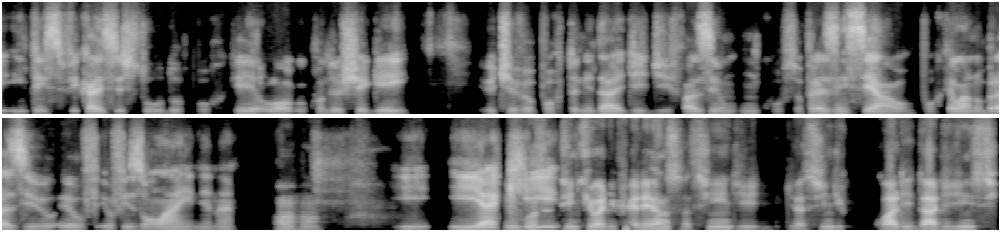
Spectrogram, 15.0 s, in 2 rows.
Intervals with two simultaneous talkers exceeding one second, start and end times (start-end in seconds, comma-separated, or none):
none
